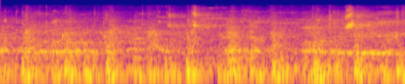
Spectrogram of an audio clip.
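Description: Basketball being dribbled on a hardwood court, a series of sharp bounces over the steady low background noise of a crowd in an indoor arena.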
